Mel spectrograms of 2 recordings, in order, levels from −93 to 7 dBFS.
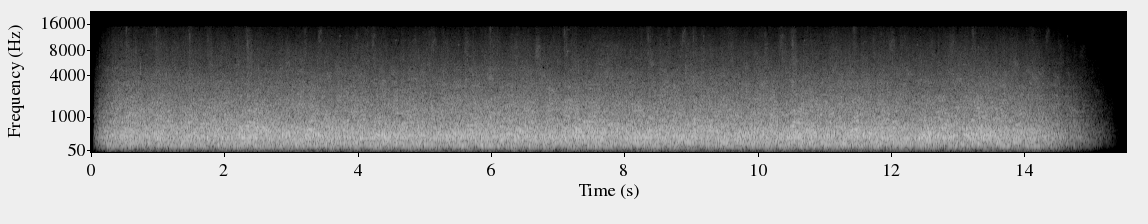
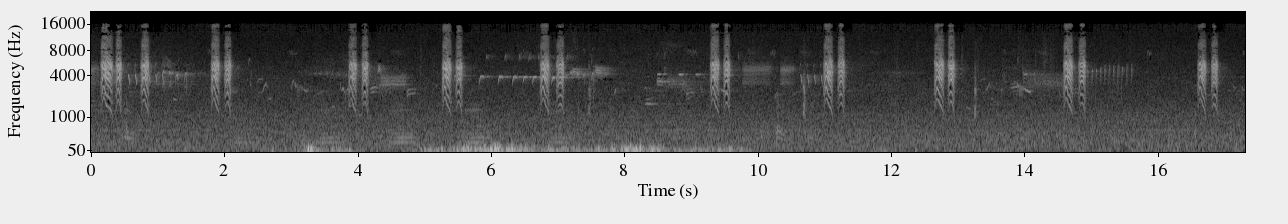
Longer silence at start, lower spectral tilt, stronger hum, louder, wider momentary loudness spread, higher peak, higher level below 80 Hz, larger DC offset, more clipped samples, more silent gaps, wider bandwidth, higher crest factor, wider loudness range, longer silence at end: about the same, 0.1 s vs 0 s; first, -6.5 dB/octave vs -1.5 dB/octave; neither; first, -22 LUFS vs -29 LUFS; second, 2 LU vs 23 LU; first, -8 dBFS vs -12 dBFS; second, -64 dBFS vs -44 dBFS; neither; neither; neither; second, 14.5 kHz vs 16.5 kHz; second, 14 dB vs 22 dB; about the same, 1 LU vs 3 LU; first, 0.6 s vs 0 s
